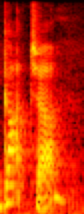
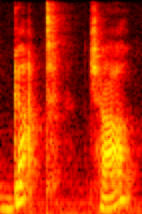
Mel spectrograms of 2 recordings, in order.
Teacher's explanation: you can think of it kind of like an unaspirated ch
